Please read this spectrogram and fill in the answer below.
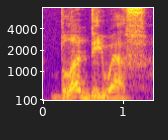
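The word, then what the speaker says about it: Blodeuwedd: connection and this owl is known as it's pronounced blood deth meaning flower face or the ancient word for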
